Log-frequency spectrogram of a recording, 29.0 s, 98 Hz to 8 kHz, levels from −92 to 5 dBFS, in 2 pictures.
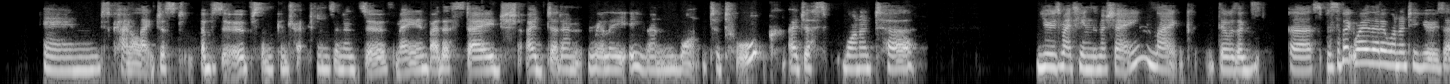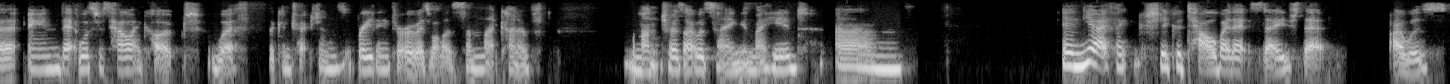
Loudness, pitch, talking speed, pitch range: -16 LUFS, 215 Hz, 170 wpm, 205-255 Hz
